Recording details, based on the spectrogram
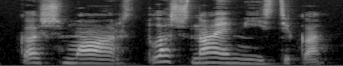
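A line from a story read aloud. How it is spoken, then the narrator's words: Grumbled. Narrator (Russian): проворчала Виктоша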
